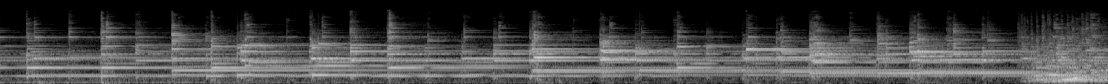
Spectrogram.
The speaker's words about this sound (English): In recent years, the orchestra has given performances showcasing ancient chime bell melodies, the culture of ancient kingdoms in China, and contemporary music.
